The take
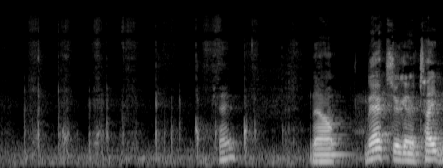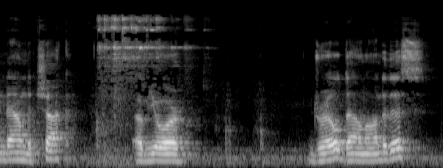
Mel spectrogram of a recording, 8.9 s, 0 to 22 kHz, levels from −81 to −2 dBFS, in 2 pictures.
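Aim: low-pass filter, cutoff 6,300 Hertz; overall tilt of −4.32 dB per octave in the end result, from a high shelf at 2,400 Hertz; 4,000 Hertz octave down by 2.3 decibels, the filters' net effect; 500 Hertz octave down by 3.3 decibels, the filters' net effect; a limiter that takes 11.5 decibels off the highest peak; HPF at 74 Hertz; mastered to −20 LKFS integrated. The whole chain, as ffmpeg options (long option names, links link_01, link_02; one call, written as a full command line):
ffmpeg -i in.wav -af "highpass=74,lowpass=6300,equalizer=frequency=500:width_type=o:gain=-4,highshelf=frequency=2400:gain=6.5,equalizer=frequency=4000:width_type=o:gain=-8,volume=9.5dB,alimiter=limit=-9dB:level=0:latency=1" out.wav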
